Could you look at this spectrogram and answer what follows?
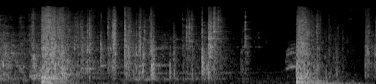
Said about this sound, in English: I couldn't resist. Smashing the guitar of someone singing a flowing love song was on my quintessential college experience list.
